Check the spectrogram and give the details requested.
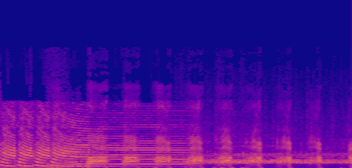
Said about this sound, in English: Found the air horn for that guy that didn't want it.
